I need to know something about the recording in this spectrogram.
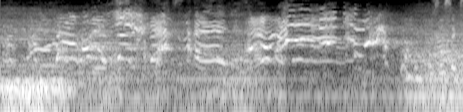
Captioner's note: cheering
